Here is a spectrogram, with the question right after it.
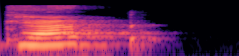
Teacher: Both are produced in the same way, same manner by completely blocking the airflow.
